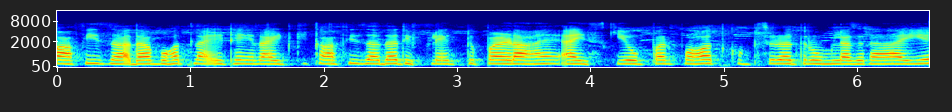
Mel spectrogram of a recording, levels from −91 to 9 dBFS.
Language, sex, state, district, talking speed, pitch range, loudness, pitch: Hindi, female, Punjab, Pathankot, 220 wpm, 225-240 Hz, -19 LUFS, 230 Hz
